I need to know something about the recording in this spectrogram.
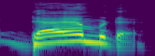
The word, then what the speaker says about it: damn: SOLEMNLY, solemnly, solemnly, solemnly पढ़ेंगे, क्या पढ़ेंगे, यहाँ पे भी क्या है, एन साइलेंट रहेगा। DAMNED, क्या पढ़ेंगे, डैम्ड, डैम्ड मत पढ़िएगा, डैम्ड पढ़ेंगे, ठीक है, यहाँ पे भी क्या है, एन साइलेंट रहेगा।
